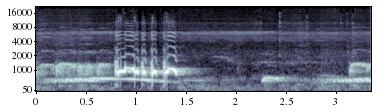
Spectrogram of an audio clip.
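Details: Local zebra dove with a powerful voice, singing as a decoy to prompt other doves; one rapid stuttering coo trill between steady hooting notes, then a brief pause before hoots resume.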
